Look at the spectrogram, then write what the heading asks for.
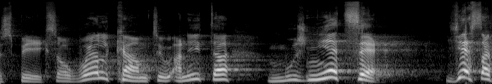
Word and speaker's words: Muižniece: of course to speak so welcome to anita mujnetse yes i pronounced it correctly welcome on stage you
